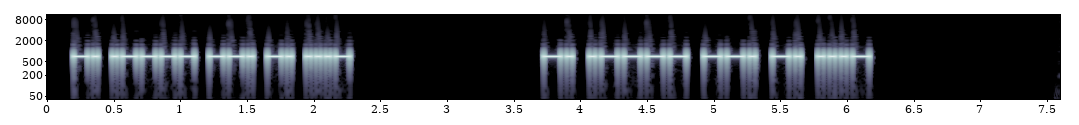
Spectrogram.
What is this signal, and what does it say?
Morse code, heard as a keyed tone, about 36 wpm, 700 Hz. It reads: N1GNV N1GNV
